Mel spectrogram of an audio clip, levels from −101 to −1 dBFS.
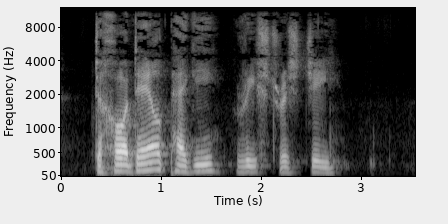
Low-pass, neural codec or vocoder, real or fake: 10.8 kHz; none; real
